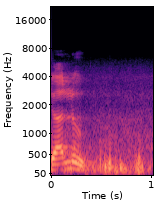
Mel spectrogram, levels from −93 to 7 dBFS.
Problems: constant background noise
